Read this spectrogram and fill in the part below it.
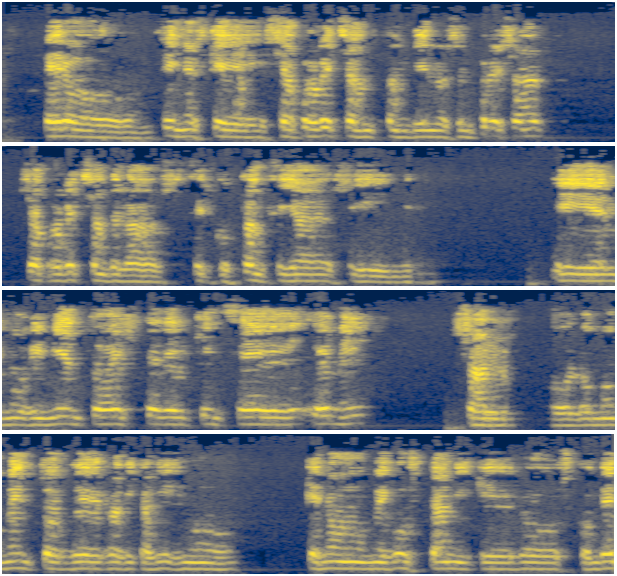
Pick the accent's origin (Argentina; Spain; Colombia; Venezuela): Spain; Catral, Valencian Community; fui alcalde en poco tiempo en mi pueblo natal, Catral.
